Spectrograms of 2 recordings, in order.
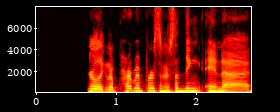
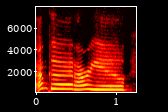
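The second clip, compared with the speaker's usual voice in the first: very high polite hello; chirpy cashier hi; 10 semitones higher than usual. Retold or imitated. Cashier greets customer, high and chirpy. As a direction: sing out the hi like a cashier. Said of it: "And I'm like".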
